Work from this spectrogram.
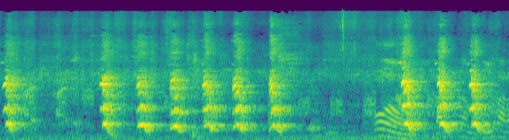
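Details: Loud, evenly spaced barks from Loki, a young adult male Rottweiler at Gervi Kennel, come about every half second, followed by a short wavering whine and a final run of barks.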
